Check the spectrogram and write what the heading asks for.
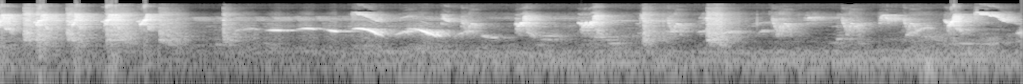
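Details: Bar-winged prinia fighting song used to provoke a bird into singing: dense bursts of high buzzy chips and trills, a few short level whistles near the middle, notes tumbling rapidly in uneven succession.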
